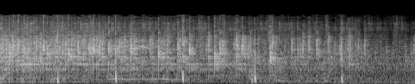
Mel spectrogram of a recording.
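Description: A basketball bouncing on a concrete court, five dull thuds spaced a little under a second apart, under a loud rushing noise that starts suddenly.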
